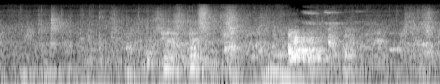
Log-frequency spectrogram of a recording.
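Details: Dog named Talulah sleeping hard after play and snoring: breathy, rasping bursts repeated about every half second, growing louder toward the middle.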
